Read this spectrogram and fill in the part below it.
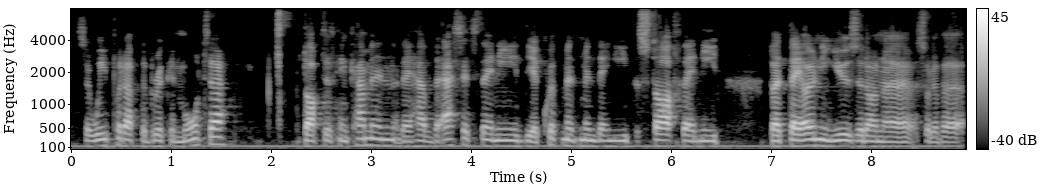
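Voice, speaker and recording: A man with a South African accent, a guest entrepreneur who explains things in a clear, structured way in a conversational interview, tired late at night. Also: fairly low pitch, a little hiss or hum, poor audio.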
